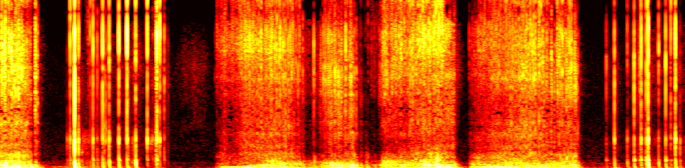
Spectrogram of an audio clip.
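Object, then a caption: Wooden mat. A wooden mat is tapped and scratched for ASMR. Quick, crisp fingertip-style taps open the clip, followed by a brief pause and then long, steady scratching strokes with a broad, bright texture. The clip closes with another cluster of sharp taps.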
